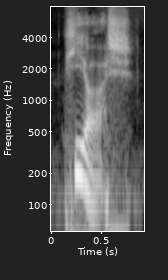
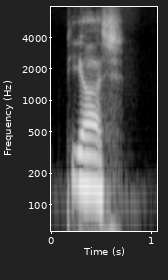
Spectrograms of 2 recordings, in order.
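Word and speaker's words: Pesach: You know, because cleaning products, they're having special offers and sections of kosher for Piash. Did I pronounce that right? – Yes, you're good. – Piash. P-E-S-A-C-H. Y'all pronounce it for me.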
